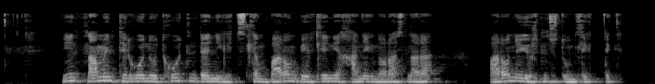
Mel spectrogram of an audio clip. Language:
Mongolian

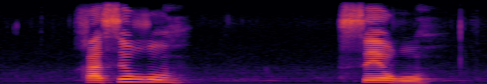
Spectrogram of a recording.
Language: Northern Sotho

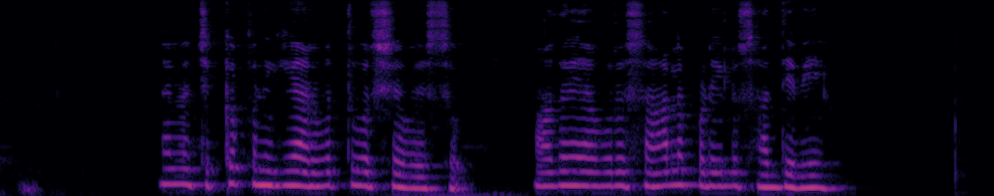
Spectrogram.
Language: Kannada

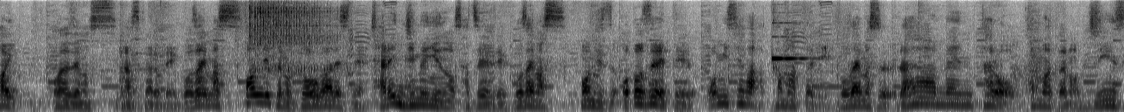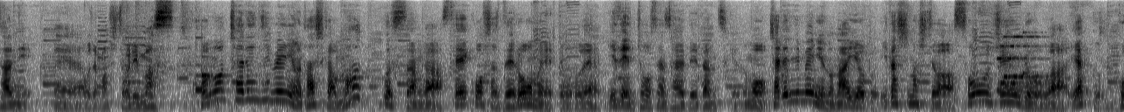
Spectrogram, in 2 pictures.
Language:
Japanese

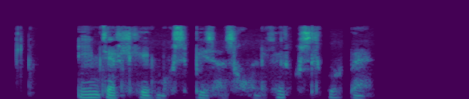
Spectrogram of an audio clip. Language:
Mongolian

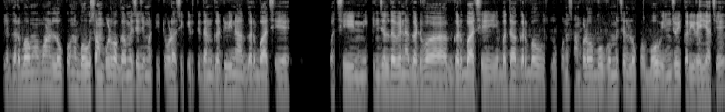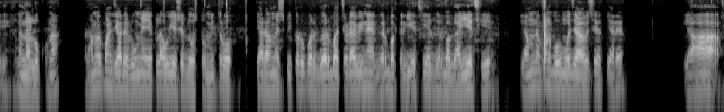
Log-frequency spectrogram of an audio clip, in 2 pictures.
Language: Gujarati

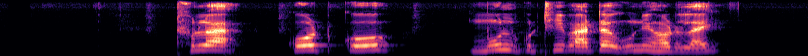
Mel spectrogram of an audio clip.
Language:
Nepali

